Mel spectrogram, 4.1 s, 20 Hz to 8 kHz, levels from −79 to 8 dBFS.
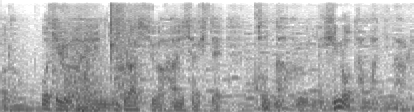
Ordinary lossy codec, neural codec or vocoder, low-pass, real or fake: none; none; 7.2 kHz; real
